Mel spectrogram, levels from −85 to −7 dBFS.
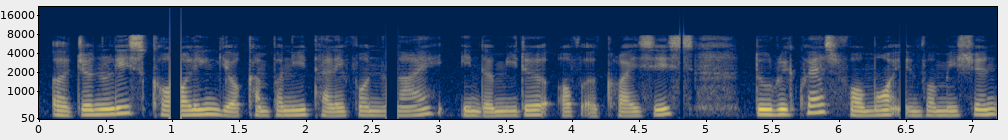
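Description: Bluetooth stall dropouts at 0.98 s, 2.60 s, 4.81 s and 6.46 s cut the speech to silence for 86, 91, 30 and 48 ms, then resume. The likely cause is interference delaying packets until the headphones' buffer ran empty.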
